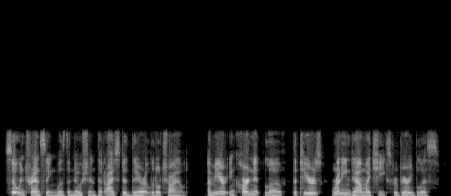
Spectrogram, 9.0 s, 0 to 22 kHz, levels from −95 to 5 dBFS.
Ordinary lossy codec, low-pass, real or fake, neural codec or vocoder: Opus, 64 kbps; 7.2 kHz; real; none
